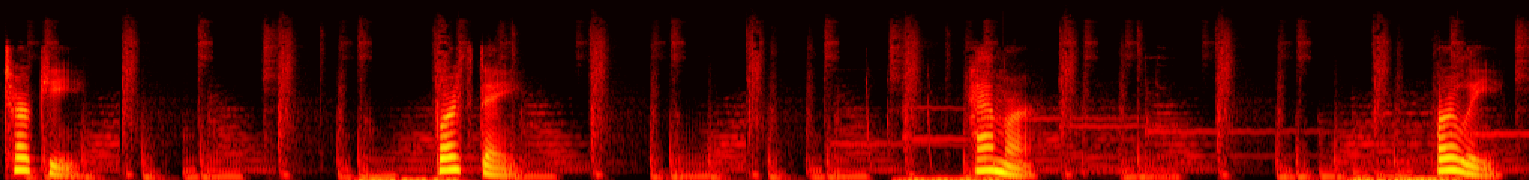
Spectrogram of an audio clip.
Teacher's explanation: Modified vowel when the consonant R comes after the vowel E, it changes the sound of the vowel as in heard. The sound is a combination of the schwa and the R sounds.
